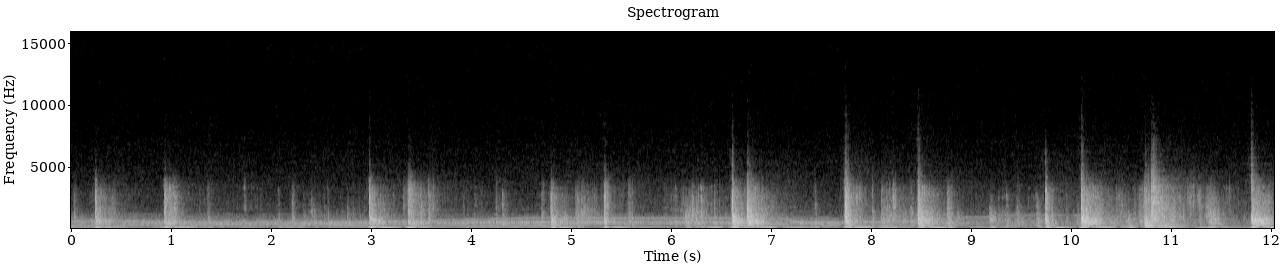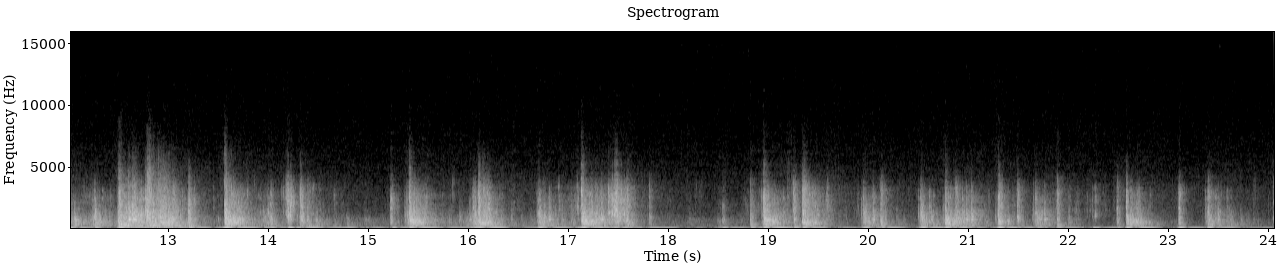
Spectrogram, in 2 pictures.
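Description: Zombies trying to break in: many loud, irregular bangs and knocks in uneven bursts, with low, moaning tones in the first several seconds.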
